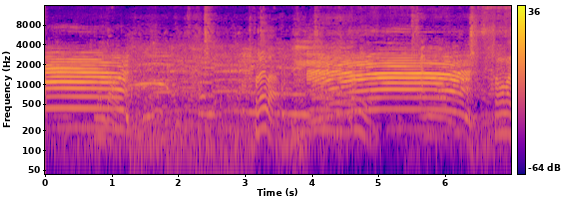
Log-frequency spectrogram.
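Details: Plaosan cattle market, Magetan, Indonesia: feeder cattle moo one after another. Long harmonic calls, some steady and some sliding and wavering, follow each other closely with little pause against a constant crowd hum.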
